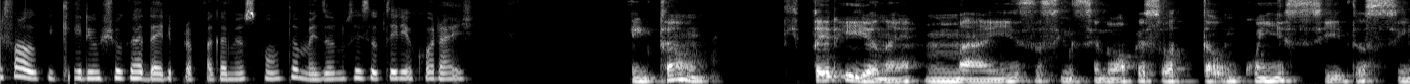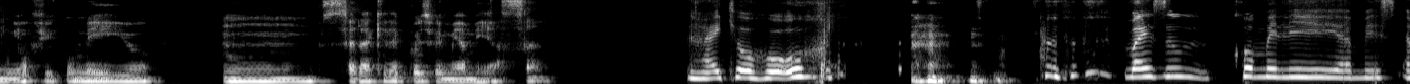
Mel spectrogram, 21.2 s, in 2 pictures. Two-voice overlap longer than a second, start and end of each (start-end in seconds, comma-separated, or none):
none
